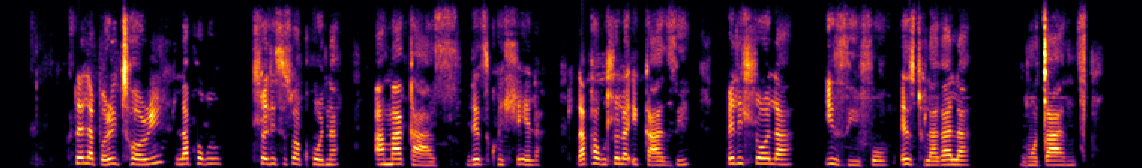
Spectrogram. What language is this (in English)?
North Ndebele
